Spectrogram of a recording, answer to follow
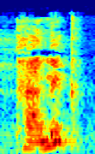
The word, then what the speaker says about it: phthalic: In this pH is silent, the name of this compound is the phthalic acid is there.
